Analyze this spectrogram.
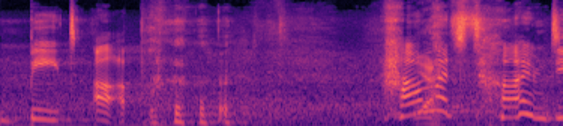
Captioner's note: laughing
